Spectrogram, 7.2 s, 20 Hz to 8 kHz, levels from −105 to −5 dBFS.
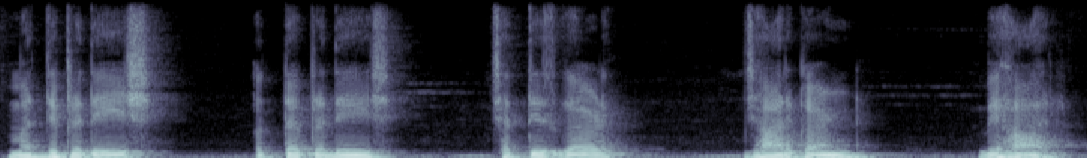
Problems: none marked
